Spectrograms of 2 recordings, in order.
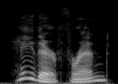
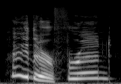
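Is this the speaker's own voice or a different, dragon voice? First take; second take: own voice; dragon voice. First: It is said in the speaker's own voice. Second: It is said in a different, dragon voice.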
